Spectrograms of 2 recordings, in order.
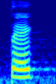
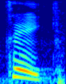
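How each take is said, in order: First: "take" as short "tek"; "take" without the glide, "tek"; wrong "take". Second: "Take" as "teik" with a gliding vowel; louder "Take", glide from e to i; correct "take". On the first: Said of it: "Jadi bukan". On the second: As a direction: say "Take" loud with an ay sound. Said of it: "T E I K bacanya itu". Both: Shown as a demonstration.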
